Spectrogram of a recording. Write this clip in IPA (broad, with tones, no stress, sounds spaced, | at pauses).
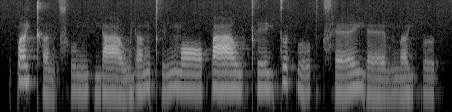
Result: p ɐ˥ j kʰ ɐ˨˩ n t͡sʰ ʊ˨ ŋ | j aː˨˩ w j ɐ˨˥ ŋ t̪ʰ ɪ˨˥ ŋ n̪ ɔː˧ p aː˧ w t̪ʰ e˧ j t̪ ɵ˥ t̚ l ʊ˨˥ k̚ t͡sʰ ɛː˨˥ j ɛː˨˩ m n̪ ɐ˨ j p ɵ˨ t̚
